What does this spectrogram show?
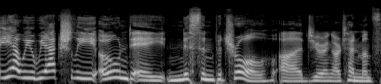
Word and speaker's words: Nissan: The car, Nissan, was Nissan over there.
